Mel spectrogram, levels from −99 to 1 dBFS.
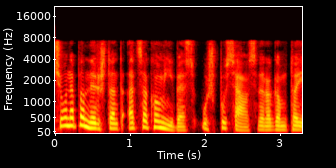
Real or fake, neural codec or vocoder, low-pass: fake; codec, 16 kHz, 1.1 kbps, Voila-Tokenizer; 7.2 kHz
